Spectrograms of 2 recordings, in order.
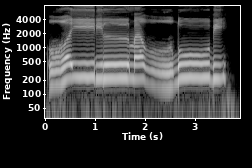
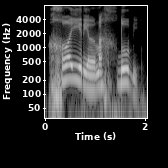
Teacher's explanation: Ghain mengalir nafas ghain mengalir suara tanpa adanya nafas mengalir. Huruf kha mengalir suara disertai dengan nafas yang mengalir. · Kalau huruf ghain ngalir suara tanpa nafas.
